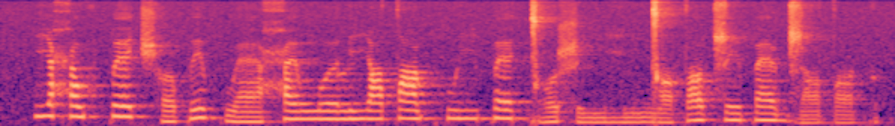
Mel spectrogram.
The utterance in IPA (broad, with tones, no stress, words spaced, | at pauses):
i˥ħɔ˥xʷ pɛ˥t͡ʃʰʌ˩pe˥kʷæː˩ ħɛ˥ŋʷəː˥liː˥ tˤæ˥ kʷʰiː˥pɛ˥ ɡ͡ǀɔ˩ ʂiː˩ɦi˩ŋ͡ǀʌ˩tˤɛ˥ ʈ͡ʂe˥pæ˥ ɖ͡ʐa˩tˤʌ˩k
